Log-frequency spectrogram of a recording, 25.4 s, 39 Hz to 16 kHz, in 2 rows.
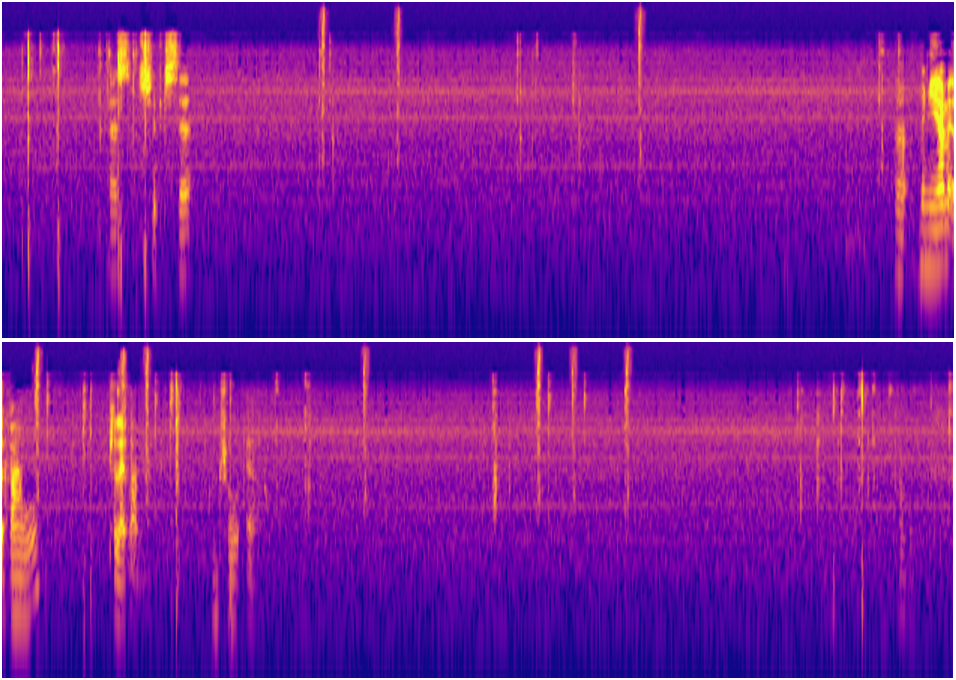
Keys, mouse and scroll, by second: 1.2 s, 8.7-10.3 drag, 13.1 right click, 13.6 x, 15.5 ctrl+l, 17.4 click, 19.8-21.3 drag, 20.9 right click, 23.9 middle click.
